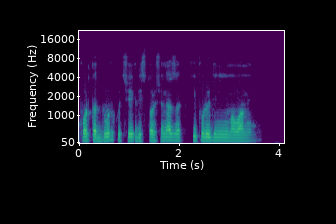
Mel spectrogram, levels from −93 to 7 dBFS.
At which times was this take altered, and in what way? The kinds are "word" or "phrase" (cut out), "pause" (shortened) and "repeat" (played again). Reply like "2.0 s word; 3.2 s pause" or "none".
1.1 s word; 2.2 s pause; 2.6 s word

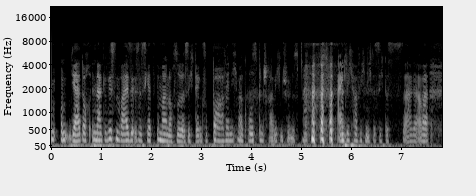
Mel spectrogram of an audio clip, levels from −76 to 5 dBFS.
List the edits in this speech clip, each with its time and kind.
none

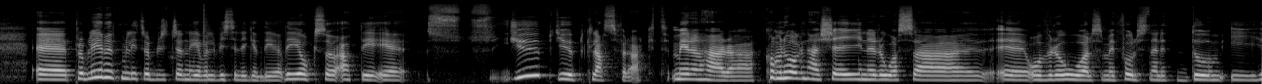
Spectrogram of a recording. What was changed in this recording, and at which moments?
2.8 s word; 5.1 s word; 7.6 s pause

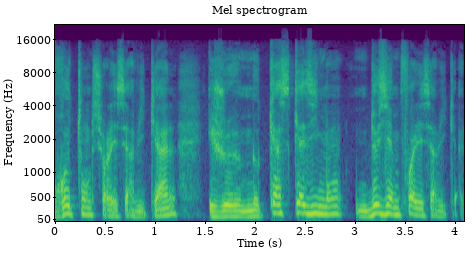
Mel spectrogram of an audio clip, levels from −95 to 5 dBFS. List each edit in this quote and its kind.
none

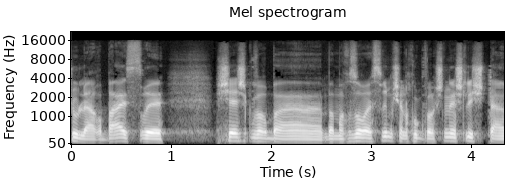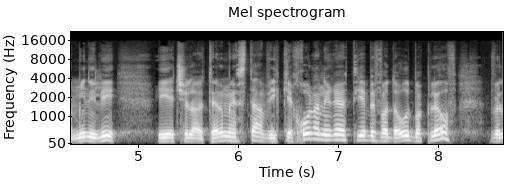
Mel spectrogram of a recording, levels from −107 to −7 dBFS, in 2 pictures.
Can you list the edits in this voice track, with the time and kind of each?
none

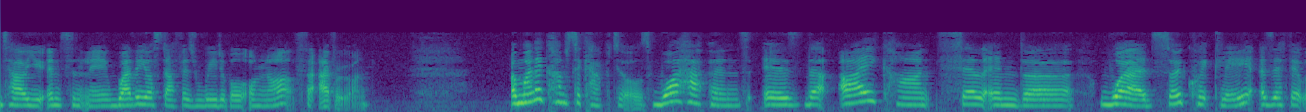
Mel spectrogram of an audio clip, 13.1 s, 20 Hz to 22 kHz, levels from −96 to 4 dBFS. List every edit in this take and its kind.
none

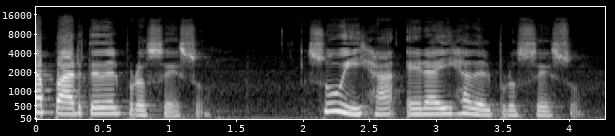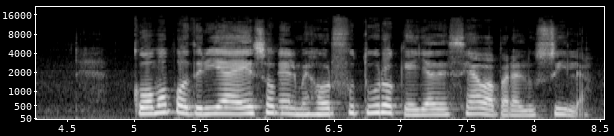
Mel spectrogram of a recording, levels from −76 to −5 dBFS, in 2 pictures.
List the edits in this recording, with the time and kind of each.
6.1 s word

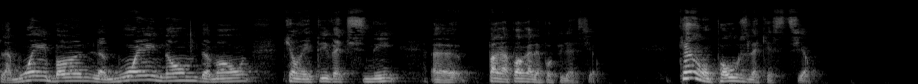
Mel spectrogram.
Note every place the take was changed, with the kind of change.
none

